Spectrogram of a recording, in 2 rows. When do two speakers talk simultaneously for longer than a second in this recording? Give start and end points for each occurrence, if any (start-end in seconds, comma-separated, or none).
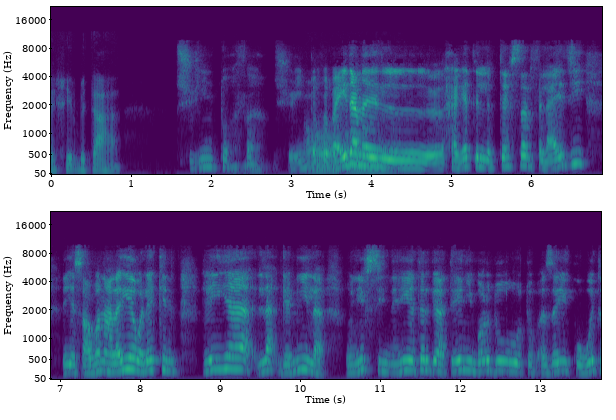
3.1-4.4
